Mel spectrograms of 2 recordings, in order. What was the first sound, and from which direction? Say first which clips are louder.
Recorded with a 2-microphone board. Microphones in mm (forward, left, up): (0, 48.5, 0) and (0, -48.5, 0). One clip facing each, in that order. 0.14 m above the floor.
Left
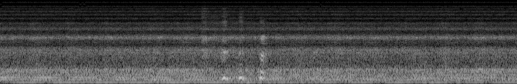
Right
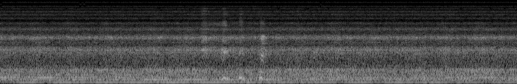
Laughter: left 9 dB; 40° left (ahead or behind).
